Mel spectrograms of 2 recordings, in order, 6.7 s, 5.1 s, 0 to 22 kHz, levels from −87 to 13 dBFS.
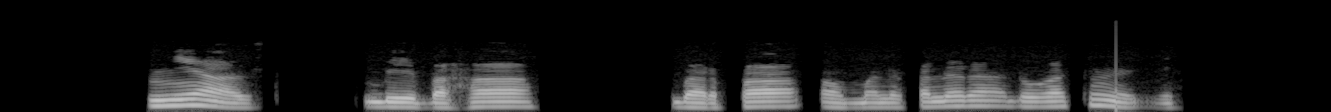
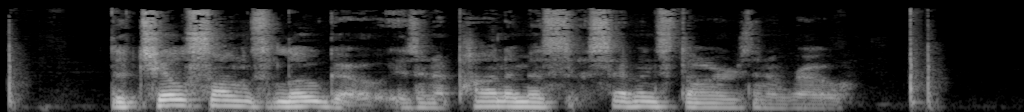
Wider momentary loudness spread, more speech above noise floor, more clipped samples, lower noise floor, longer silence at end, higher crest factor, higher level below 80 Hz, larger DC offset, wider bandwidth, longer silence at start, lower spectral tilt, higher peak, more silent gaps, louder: second, 13 LU vs 18 LU; first, over 71 dB vs 27 dB; neither; first, under -90 dBFS vs -45 dBFS; first, 0.8 s vs 0.45 s; about the same, 16 dB vs 18 dB; about the same, -60 dBFS vs -56 dBFS; neither; second, 4.3 kHz vs 17 kHz; first, 0.75 s vs 0.05 s; first, -10.5 dB/octave vs -4.5 dB/octave; second, -4 dBFS vs 0 dBFS; first, 1.40-1.76 s, 2.71-3.35 s, 3.63-3.70 s, 4.01-4.09 s, 4.54-4.59 s, 5.36-5.41 s vs none; second, -20 LUFS vs -17 LUFS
